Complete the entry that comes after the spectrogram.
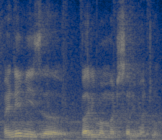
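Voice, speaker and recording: A man's voice: medium pitch, quick pace. A young man from Guinea introducing himself as a student council secretary, hesitant and repeating words. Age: young adult. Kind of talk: self-introduction to camera. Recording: echoey hall, music behind.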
